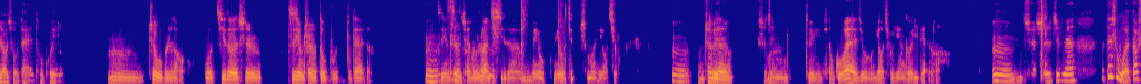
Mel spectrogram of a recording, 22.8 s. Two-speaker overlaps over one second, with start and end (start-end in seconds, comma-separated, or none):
8.8-10.0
